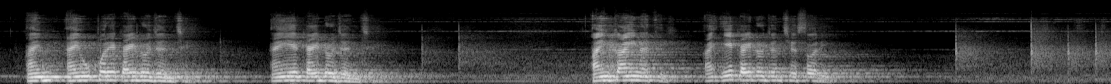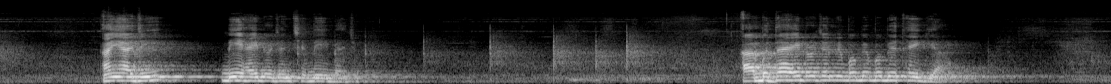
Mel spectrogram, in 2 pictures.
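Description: An elderly man speaks loudly and steadily, as if teaching.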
